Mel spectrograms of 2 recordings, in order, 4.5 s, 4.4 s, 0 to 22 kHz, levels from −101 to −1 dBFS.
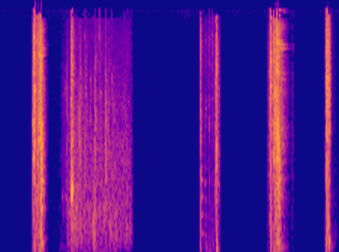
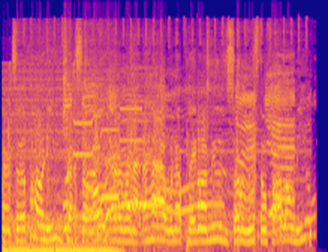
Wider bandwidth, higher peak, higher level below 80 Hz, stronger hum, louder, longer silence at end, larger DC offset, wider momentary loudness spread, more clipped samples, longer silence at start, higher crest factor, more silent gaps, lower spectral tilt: first, 19.5 kHz vs 17 kHz; about the same, 0 dBFS vs 0 dBFS; second, -60 dBFS vs -16 dBFS; neither; second, -19 LUFS vs -8 LUFS; about the same, 0.1 s vs 0.15 s; neither; first, 24 LU vs 3 LU; second, under 0.1% vs 1%; first, 0.45 s vs 0.05 s; first, 26 dB vs 8 dB; neither; second, 1.5 dB/octave vs -4.5 dB/octave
